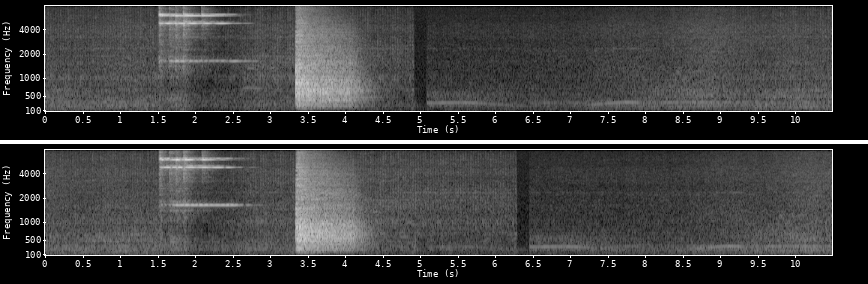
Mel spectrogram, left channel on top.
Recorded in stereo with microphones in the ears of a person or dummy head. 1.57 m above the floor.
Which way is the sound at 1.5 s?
65° left (ahead or behind).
